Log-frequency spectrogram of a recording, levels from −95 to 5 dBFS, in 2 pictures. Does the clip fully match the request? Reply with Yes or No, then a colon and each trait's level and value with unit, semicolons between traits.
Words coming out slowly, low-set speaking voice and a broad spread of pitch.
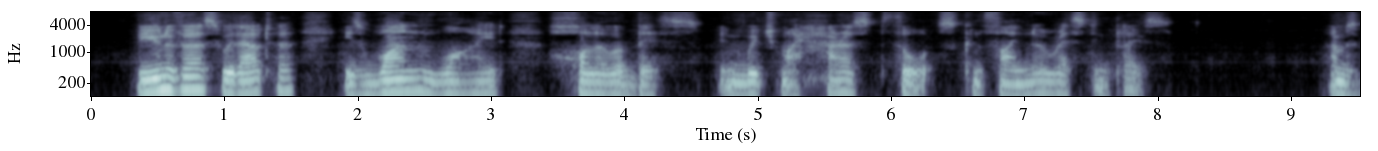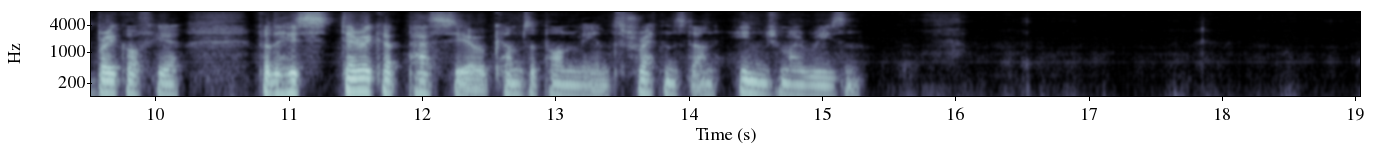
No: slow, 115 wpm; low, 110 Hz; average, 2.9 semitones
